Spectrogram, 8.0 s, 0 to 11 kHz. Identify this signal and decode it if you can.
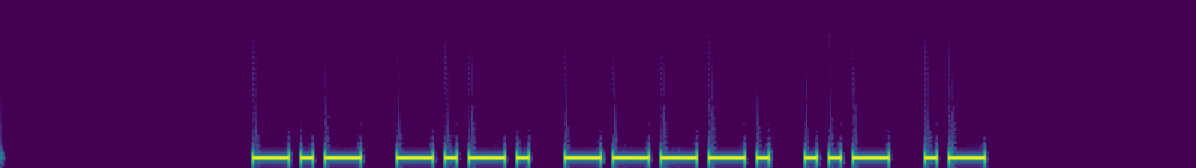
Morse code, heard as a keyed tone, about 18 wpm, 700 Hz. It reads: KC9UA
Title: Speed Racing - USA 2x2 Call Signs 15wpm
